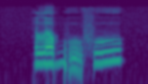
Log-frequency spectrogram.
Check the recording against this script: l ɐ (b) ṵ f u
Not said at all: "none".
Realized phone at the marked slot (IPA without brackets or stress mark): b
